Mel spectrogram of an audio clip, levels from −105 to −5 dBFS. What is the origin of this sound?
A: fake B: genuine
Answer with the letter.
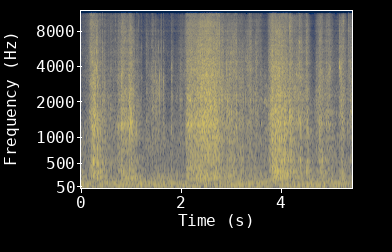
A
